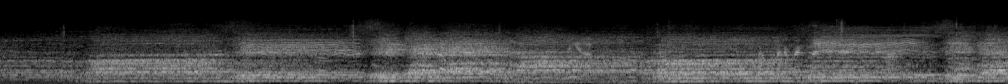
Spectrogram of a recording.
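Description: A choir of many voices singing a slow song in long held phrases.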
